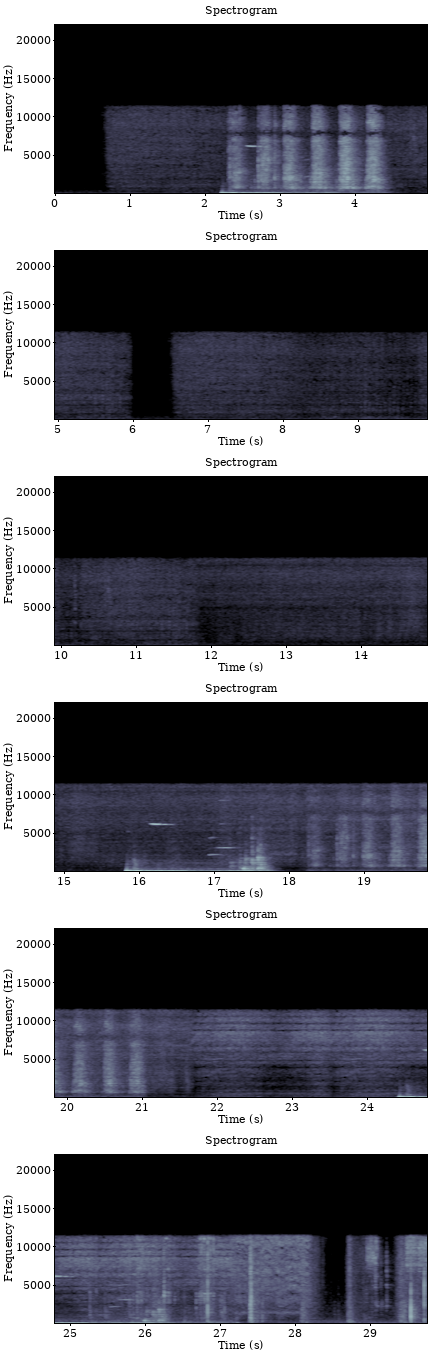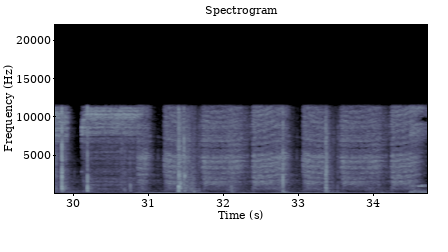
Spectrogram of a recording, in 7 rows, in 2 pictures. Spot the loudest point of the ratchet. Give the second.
4 s.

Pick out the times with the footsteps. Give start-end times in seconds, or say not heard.
26.1-34.2.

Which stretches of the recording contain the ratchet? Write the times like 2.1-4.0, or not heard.
2.3-4.5, 18.2-21.1, 25.2-27.2.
